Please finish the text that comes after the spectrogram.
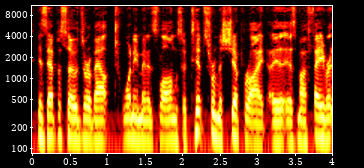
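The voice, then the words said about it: Tennessee accent, fast talking. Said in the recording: “Tennessee. Okay, hence the accent... you're, you're pretty quick... definitely probably one of the fastest talking guests that we've had”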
